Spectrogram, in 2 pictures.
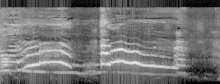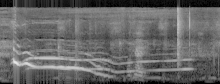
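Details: A pet Chinese Crested dog serenading its owners with a song of drawn-out howls: two rising-then-falling wails, followed by a longer one that slides downward and trails away, with quiet pauses in between.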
